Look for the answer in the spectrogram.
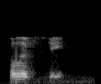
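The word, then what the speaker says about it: Filipskiy: Polipsky. – Okay, can you spell that for me? – Yes, sir. F as a Frank, I-L-I. P as a Paul, S as a Sam, K-I-Y.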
